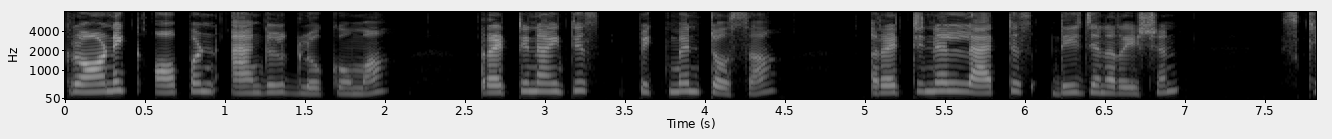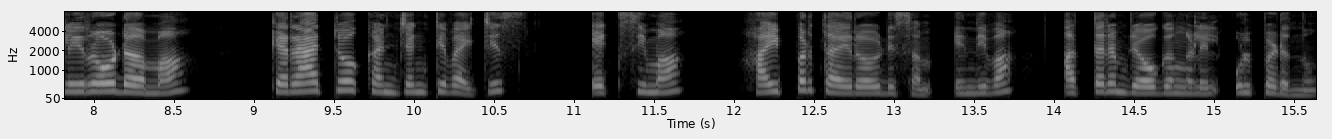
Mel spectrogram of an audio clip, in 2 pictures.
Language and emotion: Malayalam, neutral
